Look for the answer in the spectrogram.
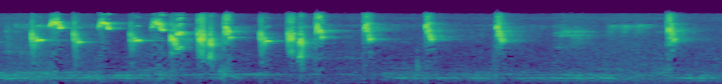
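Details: Energetic long-tailed shrike song of varied high chirps, slurred whistles and scratchy notes delivered rapidly, thinning to spaced single notes, over a faint low hum.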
